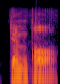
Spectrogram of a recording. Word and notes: dimple: American English

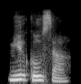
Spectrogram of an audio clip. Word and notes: mucosa: Indian

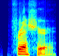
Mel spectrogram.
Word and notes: fresher: American English

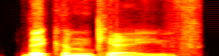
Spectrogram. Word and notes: biconcave: British English

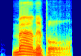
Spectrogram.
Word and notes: maniple: British English

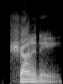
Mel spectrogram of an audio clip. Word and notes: shiny: American English

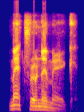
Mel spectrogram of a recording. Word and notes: metronymic: British English

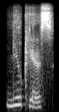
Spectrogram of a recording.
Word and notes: nucleus: Indian

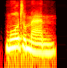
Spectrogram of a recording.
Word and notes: motorman: Indian

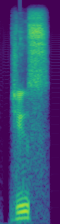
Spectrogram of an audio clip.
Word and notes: juice: British English

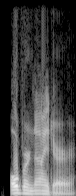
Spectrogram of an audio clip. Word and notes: Overnighter: American English

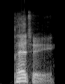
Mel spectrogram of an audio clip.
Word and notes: petty: British English

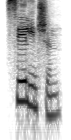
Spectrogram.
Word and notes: salientian: Indian

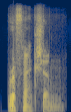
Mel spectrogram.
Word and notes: refection: British English

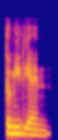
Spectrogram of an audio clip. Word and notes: comedienne: Indian

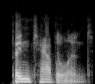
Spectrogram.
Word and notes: Pentavalent: American English

